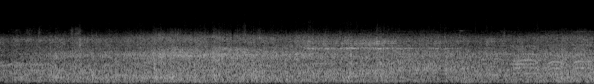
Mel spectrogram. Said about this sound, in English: The work train had run through the short canyon and out onto the curving track beyond before the lever responded.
